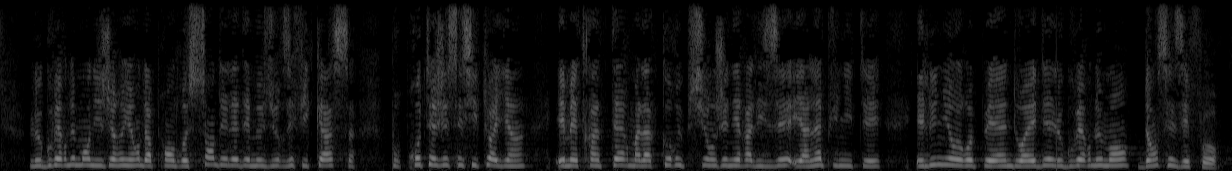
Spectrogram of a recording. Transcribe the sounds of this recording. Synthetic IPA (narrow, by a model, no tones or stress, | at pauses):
ləɡuvɛʁnəmɑ̃niʒeʁjɑ̃d̪wapχɑ̃d̪ʁəsɑ̃d̪elɛd̪eməzyʁzefikaspuʁpχɔt̪eʒesesit̪wajɛ̃ | emɛt̪χɛ̃t̪ɛʁmalakɔʁypsjɔ̃ʒeneʁalizeealɛ̃pynit̪eːlynjɔ̃øʁɔpeɛnd̪waed̪eləɡuvɛʁnəmɑ̃d̪ɑ̃sezefɔːʁ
